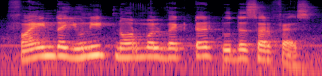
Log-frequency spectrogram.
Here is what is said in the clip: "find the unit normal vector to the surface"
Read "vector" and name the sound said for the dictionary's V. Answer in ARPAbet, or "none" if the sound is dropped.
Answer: V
